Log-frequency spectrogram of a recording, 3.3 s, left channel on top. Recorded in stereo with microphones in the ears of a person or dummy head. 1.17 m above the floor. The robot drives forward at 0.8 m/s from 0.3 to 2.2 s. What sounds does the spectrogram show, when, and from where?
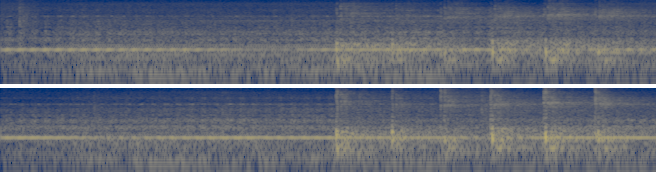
1.7 s running footsteps: 30° right (ahead or behind), 2.5 m; by 3.1 s 40° right (ahead or behind), 2 m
